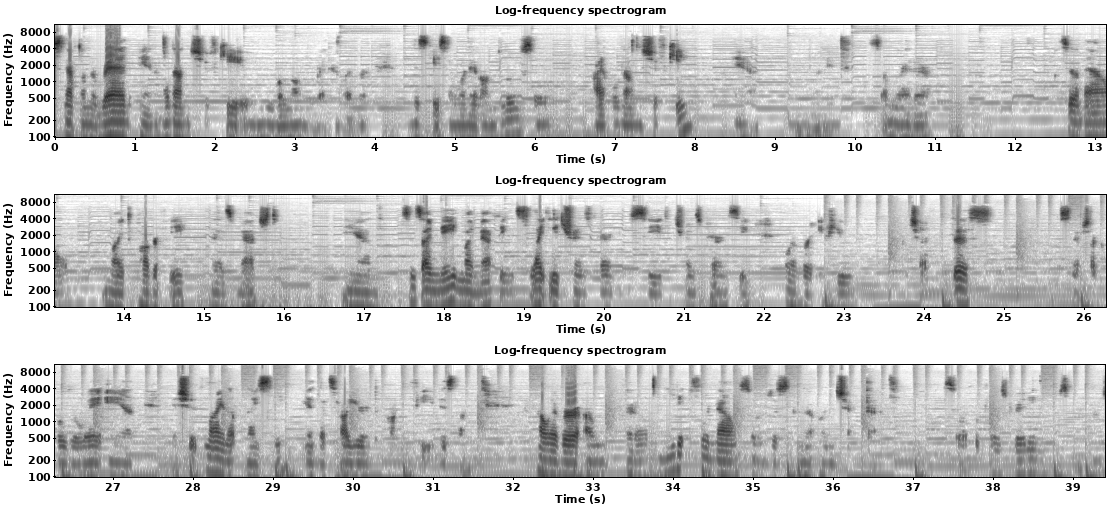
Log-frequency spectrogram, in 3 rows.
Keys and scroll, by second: 33.5 space.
